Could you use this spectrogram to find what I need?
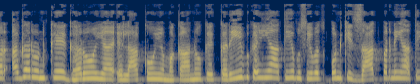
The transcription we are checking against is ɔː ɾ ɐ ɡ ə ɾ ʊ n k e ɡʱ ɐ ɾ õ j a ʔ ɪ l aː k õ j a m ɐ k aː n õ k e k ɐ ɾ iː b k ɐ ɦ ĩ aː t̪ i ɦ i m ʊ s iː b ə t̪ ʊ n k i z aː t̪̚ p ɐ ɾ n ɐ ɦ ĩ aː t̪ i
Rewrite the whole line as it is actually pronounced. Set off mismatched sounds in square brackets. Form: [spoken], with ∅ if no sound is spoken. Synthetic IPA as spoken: ɔː ɾ ɐ ɡ ə ɾ ʊ n k e ɡʱ ɐ ɾ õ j a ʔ ɪ l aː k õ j a m ɐ k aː n õ k e k ɐ ɾ iː b k ɐ ɦ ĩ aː t̪ i ɦ [ɛ] m ʊ s iː b ə t̪ ʊ n k i z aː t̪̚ p ɐ ɾ n ɐ ɦ ĩ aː t̪ i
